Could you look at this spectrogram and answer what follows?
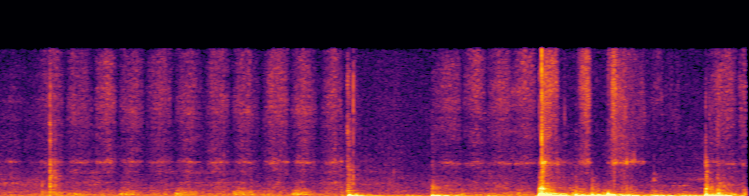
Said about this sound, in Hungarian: Például úgy néz ki a dolog, hogy itt van egy átlátszatlan ernyő, amiben lyukat fúrunk, és abba tesszük bele a lencs, abba csavarjuk bele a lencsét. Itt is.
